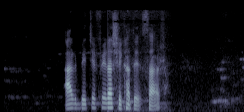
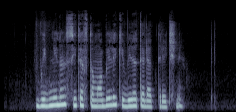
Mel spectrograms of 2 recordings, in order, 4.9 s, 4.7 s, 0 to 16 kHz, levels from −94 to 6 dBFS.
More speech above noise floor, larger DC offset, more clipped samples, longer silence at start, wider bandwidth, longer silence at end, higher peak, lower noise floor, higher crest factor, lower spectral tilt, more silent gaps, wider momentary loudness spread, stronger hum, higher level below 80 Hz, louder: about the same, 46 dB vs 49 dB; neither; neither; first, 1.3 s vs 0.7 s; first, 11.5 kHz vs 9.8 kHz; second, 0.35 s vs 1.1 s; second, -14 dBFS vs -10 dBFS; first, -81 dBFS vs -71 dBFS; first, 24 dB vs 14 dB; second, -5 dB/octave vs -6.5 dB/octave; neither; second, 9 LU vs 13 LU; neither; about the same, -72 dBFS vs -74 dBFS; second, -35 LUFS vs -23 LUFS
